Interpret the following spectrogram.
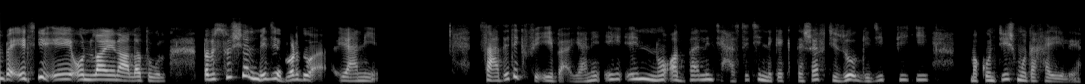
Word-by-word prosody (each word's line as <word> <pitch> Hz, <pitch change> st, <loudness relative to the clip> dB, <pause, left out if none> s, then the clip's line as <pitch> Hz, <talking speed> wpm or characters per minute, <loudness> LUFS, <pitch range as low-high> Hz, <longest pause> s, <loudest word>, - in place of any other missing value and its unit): بقيتِ 255 Hz, +6 st, +3 dB
إيه، 240 Hz, -7 st, +4 dB
أونلاين 225 Hz, -2 st, +6 dB
على 180 Hz, -1 st, +6 dB
طول. 160 Hz, -3 st, -7 dB, 0.4 s
طب 230 Hz, -, +6 dB
السوشيال 325 Hz, -, +2 dB
ميديا 245 Hz, 0 st, +3 dB
برضه 215 Hz, +3 st, +4 dB
أ -, -, -6 dB, 0.2 s
يعني 170 Hz, -1 st, -2 dB, 1.0 s
ساعدِتِك 345 Hz, -2 st, 0 dB
في -, -, -8 dB
إيه 175 Hz, -1 st, -4 dB
بقى؟ 135 Hz, -, -8 dB
يعني 175 Hz, +9 st, -6 dB
إيه 235 Hz, +2 st, -4 dB
إيه 240 Hz, -, -2 dB
النُّقط 220 Hz, -4 st, +2 dB
بقى، 210 Hz, -, -2 dB
اللي 220 Hz, -, -2 dB
أنتِ 225 Hz, 0 st, -5 dB
حسّيتِ 210 Hz, +2 st, -11 dB
إنِّك 170 Hz, -4 st, -3 dB
اكتشفتِ 195 Hz, +6 st, -5 dB
ذوق 200 Hz, +5 st, +2 dB
جديد 175 Hz, +6 st, -11 dB
فيكِ، 215 Hz, -1 st, -9 dB, 0.6 s
ما 170 Hz, -, -2 dB
كنتيش 215 Hz, +5 st, -3 dB
متخيِّلاه؟ 160 Hz, -8 st, -5 dB
210 Hz, 170 wpm, -27 LUFS, 175-230 Hz, 1.0 s, أونلاين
